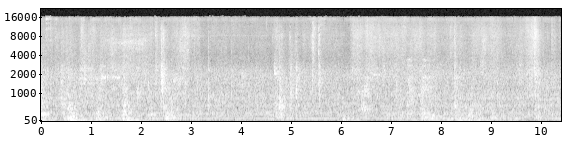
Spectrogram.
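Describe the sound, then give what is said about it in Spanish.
A commuter train approaches a station with a steady low rumble and hum beneath broad rushing noise, marked by scattered rattles and surges throughout. “Se acerca un tren oscuro.”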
